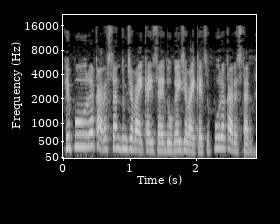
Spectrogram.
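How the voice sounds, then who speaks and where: A woman's voice: high-pitched, lively intonation, rapid-fire, fairly bright tone, no echo. A woman playing a stern, bossy mother-in-law in a family drama, scolding insistently in a Varhadi Marathi accent. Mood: accusing. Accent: Varhadi Marathi of Vidarbha. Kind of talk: amateur family comedy-drama dialogue.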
